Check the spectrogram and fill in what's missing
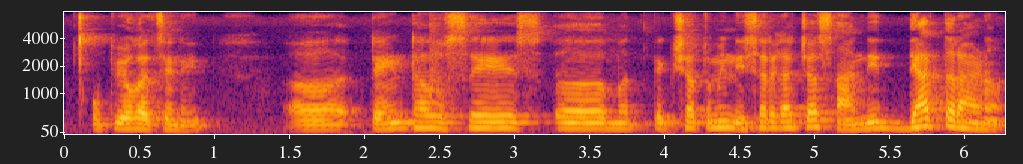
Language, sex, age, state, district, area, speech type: Marathi, male, 30-45, Maharashtra, Sangli, urban, spontaneous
